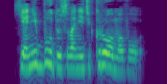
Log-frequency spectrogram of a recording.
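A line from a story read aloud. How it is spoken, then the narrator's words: Sharp. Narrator (Russian): резко сказал Шмелев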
